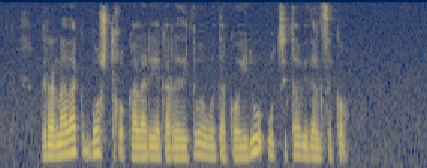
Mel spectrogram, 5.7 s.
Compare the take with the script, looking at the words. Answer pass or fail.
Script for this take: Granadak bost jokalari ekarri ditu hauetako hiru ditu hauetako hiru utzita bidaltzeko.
fail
